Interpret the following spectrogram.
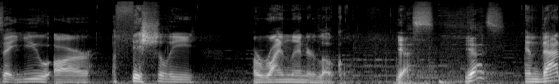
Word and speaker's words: Rhinelander: But I feel like once you say Rhinelander, you drop the N on Rhinelander, you become a local.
